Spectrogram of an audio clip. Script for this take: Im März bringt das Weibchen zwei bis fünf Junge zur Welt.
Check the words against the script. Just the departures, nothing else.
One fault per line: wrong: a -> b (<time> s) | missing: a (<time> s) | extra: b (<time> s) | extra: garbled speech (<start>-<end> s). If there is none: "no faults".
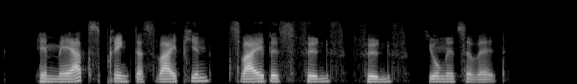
extra: fünf (3.5 s)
